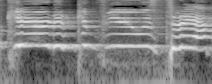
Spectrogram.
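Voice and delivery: high, drawn-out words through laughter; helpless high-pitched laughing speech; real laughing fit. Real, not acted. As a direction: squeal it out while laughing hard. Laughing at birthday dog video.

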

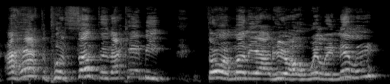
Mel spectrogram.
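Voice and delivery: laughing through the words; giggling as he justifies the note. Real, not acted. Comedian cracking up while defending the charity note.

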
